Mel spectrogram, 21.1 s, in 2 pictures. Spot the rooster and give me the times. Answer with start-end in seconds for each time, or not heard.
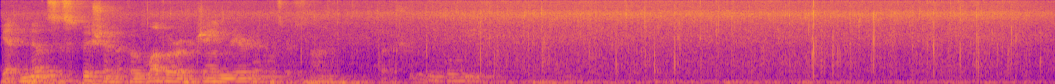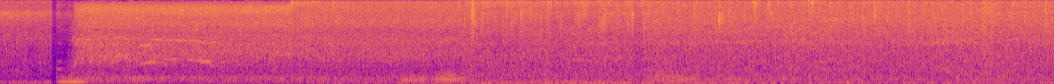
11.2-12.8.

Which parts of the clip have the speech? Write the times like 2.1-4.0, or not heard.
0.0-5.0.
